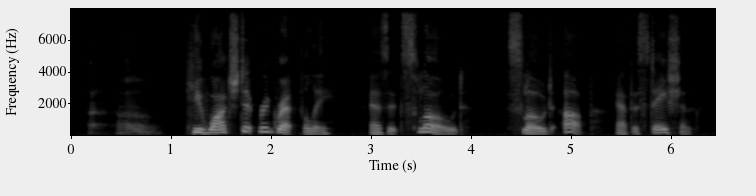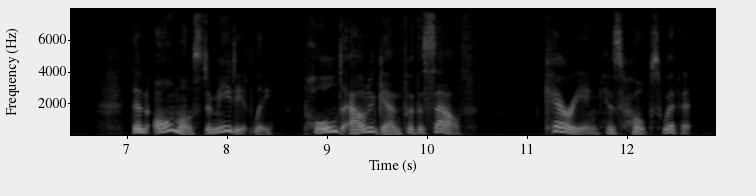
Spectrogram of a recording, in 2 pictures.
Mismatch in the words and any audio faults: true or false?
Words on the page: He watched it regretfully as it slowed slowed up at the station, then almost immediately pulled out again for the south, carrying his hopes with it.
true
